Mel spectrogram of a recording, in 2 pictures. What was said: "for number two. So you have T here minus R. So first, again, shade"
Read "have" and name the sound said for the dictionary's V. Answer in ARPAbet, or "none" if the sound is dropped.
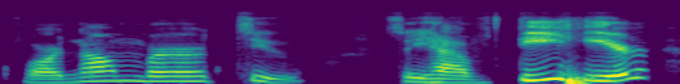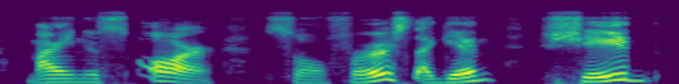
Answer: V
